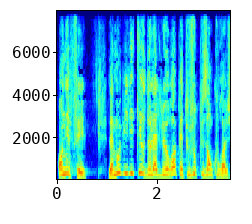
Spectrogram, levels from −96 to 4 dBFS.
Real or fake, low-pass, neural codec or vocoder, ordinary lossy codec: real; none; none; none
